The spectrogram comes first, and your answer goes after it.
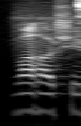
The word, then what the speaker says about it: Mahashivaratri: Mahashivaratri, Yeah, Mahashivaratri.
